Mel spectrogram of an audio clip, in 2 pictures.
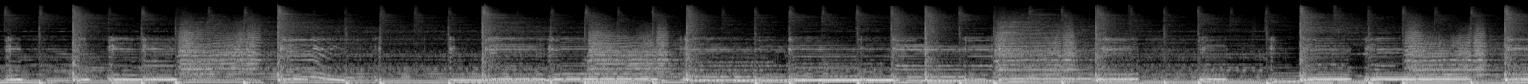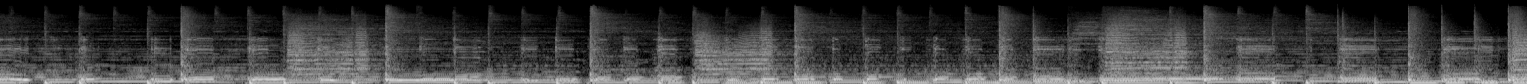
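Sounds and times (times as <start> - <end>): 
slow blues music in G: 0.0 - 30.5.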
